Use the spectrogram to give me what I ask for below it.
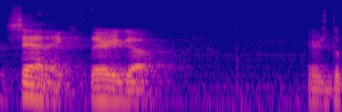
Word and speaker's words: Sanaig: Do you know how to pronounce it? Sanaig. Sanaig.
